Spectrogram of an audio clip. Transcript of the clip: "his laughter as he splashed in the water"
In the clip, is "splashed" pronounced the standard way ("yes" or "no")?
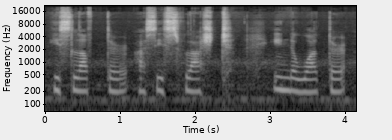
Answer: no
